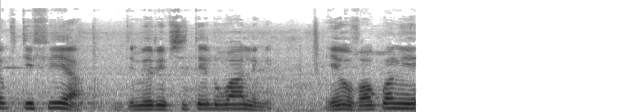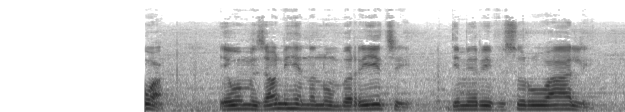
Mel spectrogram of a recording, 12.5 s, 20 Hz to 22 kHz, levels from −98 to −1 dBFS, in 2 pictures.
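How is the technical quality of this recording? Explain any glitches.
The recording has one clear glitch, an audio dropout to silence. It runs from 4.15 s to 7.71 s, so about 3.6 s of speech is missing. The sound cuts off mid-flow and then resumes abruptly. The gap is dead silence. No room tone or background hiss remains. The input signal was likely lost, through a disconnected device, a failed link or a mute, while the recorder kept writing silence. Whatever was said in that stretch is gone.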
